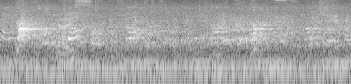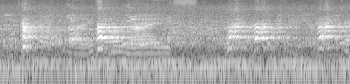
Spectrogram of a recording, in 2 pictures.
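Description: A dog whining and yipping in short, high-pitched calls that come in a few clusters. The loudest come about halfway through, one of them sliding down in pitch, and more follow near the end.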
